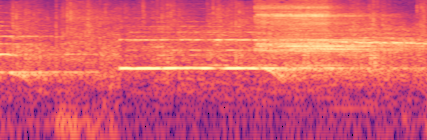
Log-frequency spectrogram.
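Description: Sneakers squeaking on a hardwood gym floor: two high, drawn-out squeaks, the second about half a second in and bending down in pitch as it stops, followed by a brief burst of hiss.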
